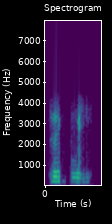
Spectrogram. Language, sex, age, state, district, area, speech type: Assamese, female, 18-30, Assam, Charaideo, urban, conversation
